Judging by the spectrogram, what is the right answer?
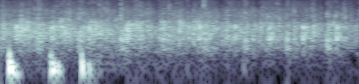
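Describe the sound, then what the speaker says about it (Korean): A church congregation at a Korean early-morning worship service claps in praise, a full, steady rush of many hands applauding together, with a few low thumps near the start. "우리 하나님께 감사와 영광의 박수 올려드리겠습니다."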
